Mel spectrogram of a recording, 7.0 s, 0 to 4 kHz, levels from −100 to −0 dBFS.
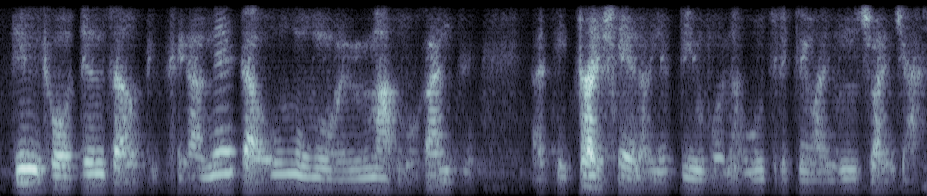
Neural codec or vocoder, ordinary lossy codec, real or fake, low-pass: codec, 24 kHz, 0.9 kbps, WavTokenizer, medium music audio release; none; fake; 3.6 kHz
